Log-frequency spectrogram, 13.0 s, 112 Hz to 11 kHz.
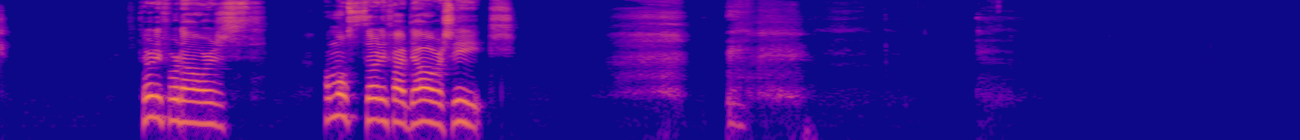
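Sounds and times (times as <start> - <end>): person breathing: 6.0 - 9.2.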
